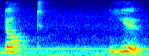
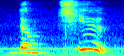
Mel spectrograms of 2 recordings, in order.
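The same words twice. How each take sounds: First: The words are separate with a clear t. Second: The t and y merge into a ch sound. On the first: "a gente tem o don't, you" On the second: "quando tá junto, vira don't you"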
